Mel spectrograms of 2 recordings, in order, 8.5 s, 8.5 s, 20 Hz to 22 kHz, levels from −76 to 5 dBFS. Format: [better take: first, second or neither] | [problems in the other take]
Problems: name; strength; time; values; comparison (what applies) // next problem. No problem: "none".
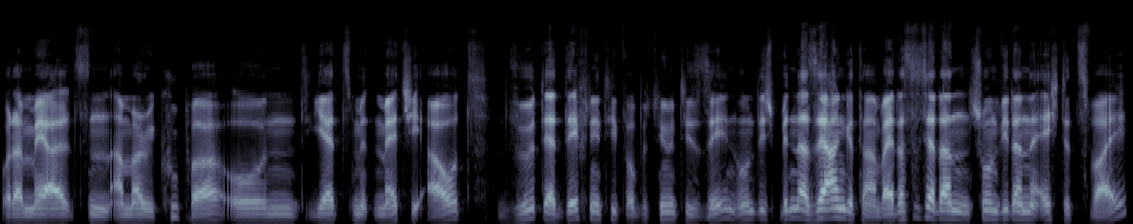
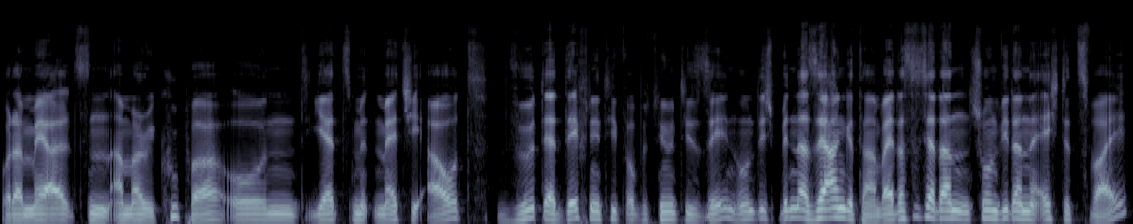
second | thin; somewhat; fading below 450 Hz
